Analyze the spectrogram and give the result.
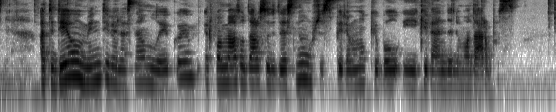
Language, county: Lithuanian, Kaunas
